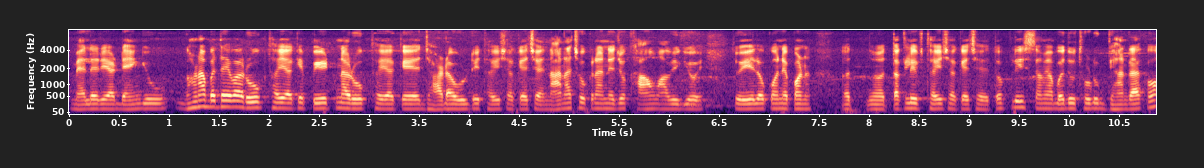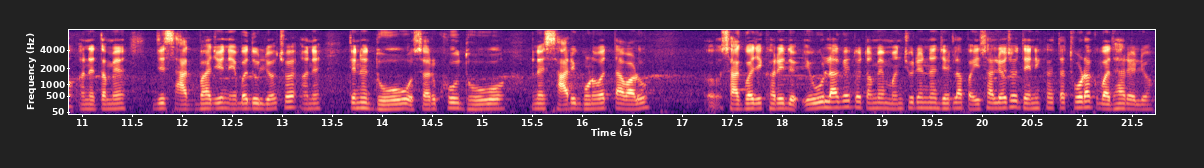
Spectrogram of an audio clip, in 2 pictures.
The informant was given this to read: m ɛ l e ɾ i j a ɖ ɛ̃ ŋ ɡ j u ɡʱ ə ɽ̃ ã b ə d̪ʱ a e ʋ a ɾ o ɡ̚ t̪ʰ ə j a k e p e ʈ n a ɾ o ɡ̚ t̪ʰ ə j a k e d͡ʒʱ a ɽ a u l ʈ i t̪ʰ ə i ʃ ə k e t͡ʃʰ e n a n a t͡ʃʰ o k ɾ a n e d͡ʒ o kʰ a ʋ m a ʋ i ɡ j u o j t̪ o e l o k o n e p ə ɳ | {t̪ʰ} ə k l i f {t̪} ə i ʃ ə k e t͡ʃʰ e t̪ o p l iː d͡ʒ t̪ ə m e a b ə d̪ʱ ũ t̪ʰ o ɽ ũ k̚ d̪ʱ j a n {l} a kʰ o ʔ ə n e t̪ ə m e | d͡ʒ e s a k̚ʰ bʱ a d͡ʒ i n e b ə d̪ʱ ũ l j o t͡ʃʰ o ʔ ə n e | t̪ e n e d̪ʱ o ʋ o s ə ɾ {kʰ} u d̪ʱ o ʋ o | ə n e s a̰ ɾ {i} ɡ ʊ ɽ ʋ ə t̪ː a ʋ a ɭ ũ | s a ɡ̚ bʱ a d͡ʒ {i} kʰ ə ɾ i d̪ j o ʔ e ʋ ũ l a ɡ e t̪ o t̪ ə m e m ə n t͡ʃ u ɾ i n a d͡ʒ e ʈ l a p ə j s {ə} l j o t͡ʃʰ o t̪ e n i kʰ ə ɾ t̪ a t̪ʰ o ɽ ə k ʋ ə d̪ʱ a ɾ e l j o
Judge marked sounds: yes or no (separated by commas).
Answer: no, no, no, yes, yes, yes, no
